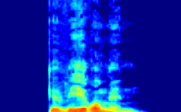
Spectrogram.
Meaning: plural of Gewährung
- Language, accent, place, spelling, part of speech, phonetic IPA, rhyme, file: German, Germany, Berlin, Gewährungen, noun, [ɡəˈvɛːʁʊŋən], -ɛːʁʊŋən, De-Gewährungen.ogg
